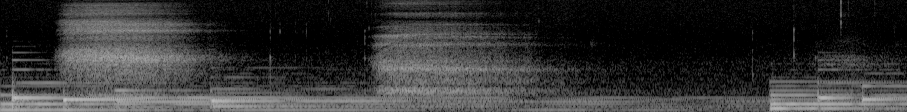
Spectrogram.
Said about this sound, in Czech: A naposled nádech a výdech.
